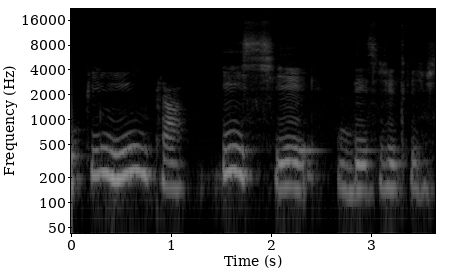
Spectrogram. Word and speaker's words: 些: Então, xie é o jeito que a gente pronuncia aqui.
